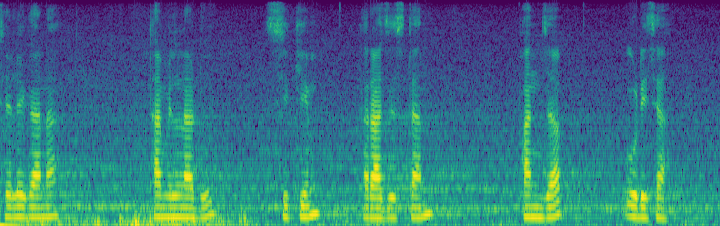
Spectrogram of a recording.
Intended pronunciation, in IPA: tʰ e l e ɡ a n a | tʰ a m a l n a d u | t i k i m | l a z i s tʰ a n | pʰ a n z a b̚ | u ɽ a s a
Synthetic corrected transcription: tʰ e l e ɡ a n a | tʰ a m i l n a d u | s i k i m | ɾ a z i s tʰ a n | pʰ a n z a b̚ | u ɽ i s a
